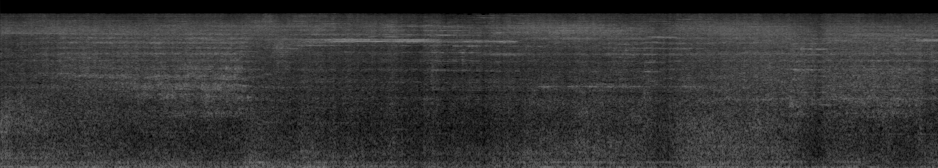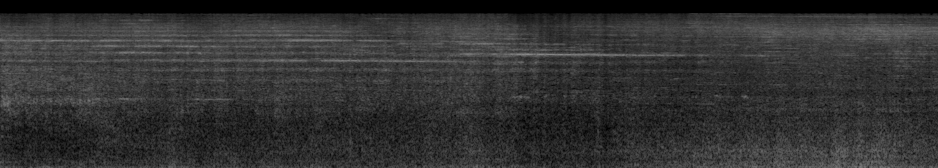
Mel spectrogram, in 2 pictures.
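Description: Intermodal freight train's double-stack well cars and trailer flatcars rolling past close by: a steady rumble of steel wheels on rail, with high-pitched wheel squeal that comes and goes.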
